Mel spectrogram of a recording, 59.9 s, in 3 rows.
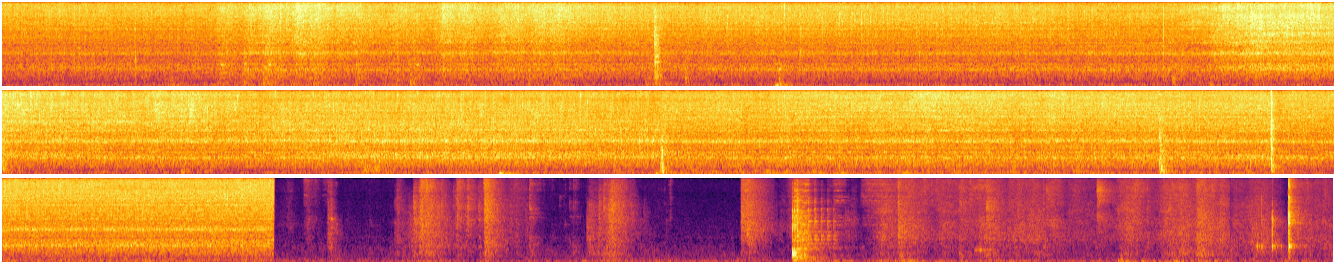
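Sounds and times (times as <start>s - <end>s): food sizzling in hot oil: 0.0s - 44.1s.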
